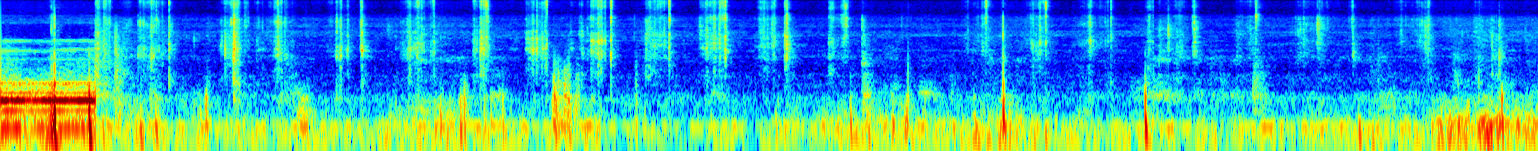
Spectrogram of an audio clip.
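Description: Music stops about a second in. Then come faint, irregular small clicks, snaps and crackles, a few a second, from vegetables being handled and cut by hand.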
